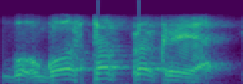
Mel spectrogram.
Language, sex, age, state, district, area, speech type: Sanskrit, male, 45-60, Karnataka, Uttara Kannada, rural, conversation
